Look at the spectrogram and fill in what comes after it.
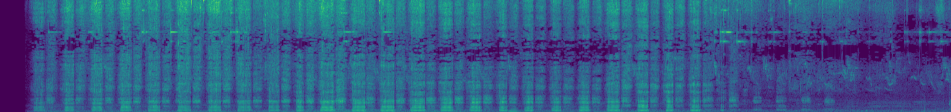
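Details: Bull Terrier producing loud, rapid pig-like snorting grunts, about two per second in a steady rhythm for ten seconds, then fading into quieter breathing.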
